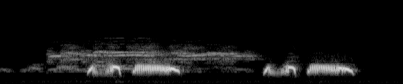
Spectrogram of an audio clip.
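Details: Spotted dove coo used to excite decoy doves, loud and clear: low mellow phrases of two short hooked notes followed by a longer held coo, given twice over a faint wavering higher bird call.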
